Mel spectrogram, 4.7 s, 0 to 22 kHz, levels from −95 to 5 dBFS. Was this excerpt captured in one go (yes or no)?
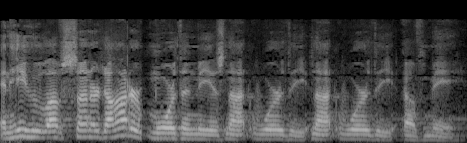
no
